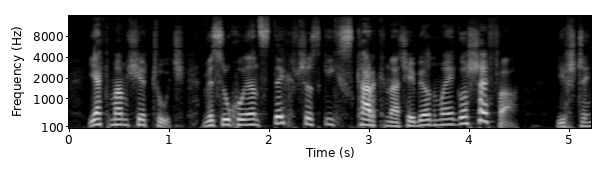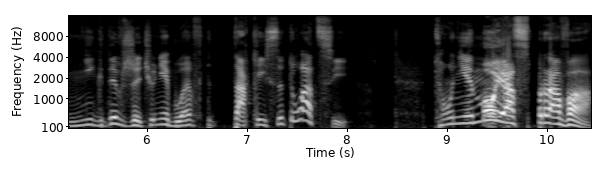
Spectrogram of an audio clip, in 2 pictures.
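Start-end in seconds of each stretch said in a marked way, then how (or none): 8.9-10.4 very loud, high, drawn-out full-volume scream. A son answers his father's scolding about the boss's complaints, screaming. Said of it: "Wrzasnął koszmarny Karolek".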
